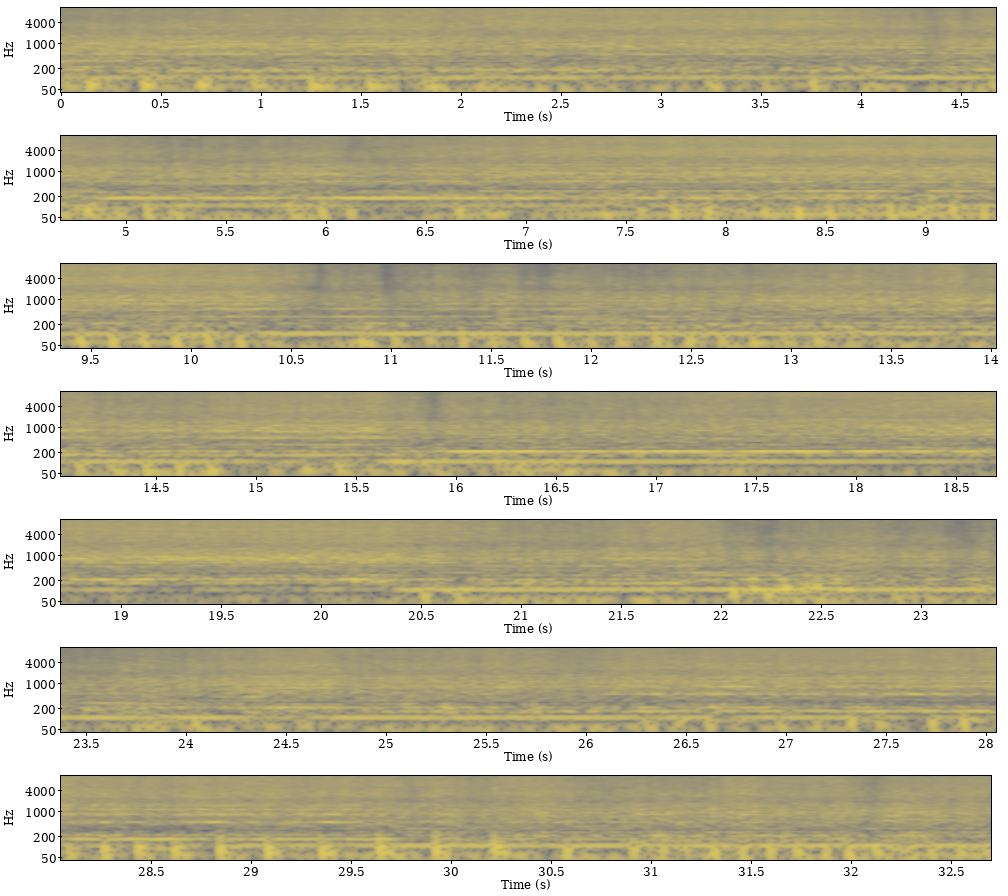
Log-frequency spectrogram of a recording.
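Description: Live experimental electronic music: a dense, noisy synthesizer drone with held low notes that shift every few seconds, with a drum kit played along and sharper hits near the end.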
